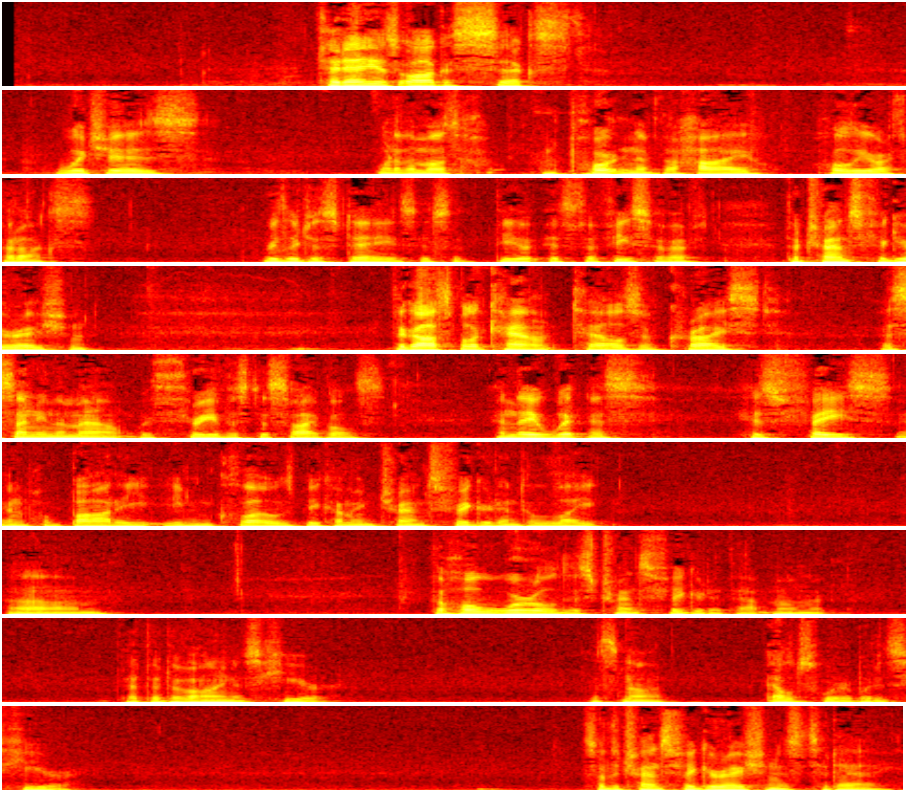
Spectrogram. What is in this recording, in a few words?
lecture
